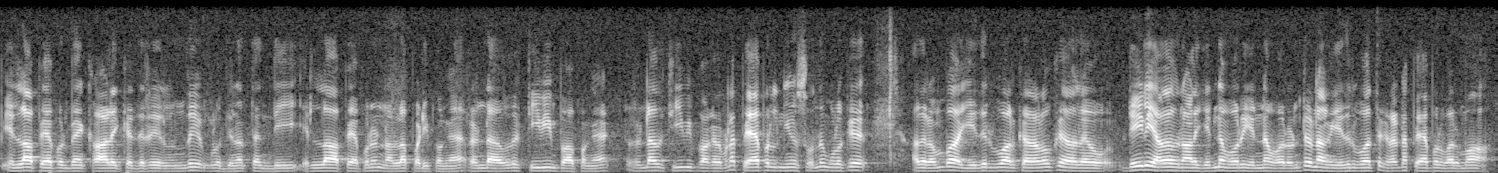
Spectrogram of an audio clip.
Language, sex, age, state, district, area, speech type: Tamil, male, 60+, Tamil Nadu, Erode, rural, spontaneous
